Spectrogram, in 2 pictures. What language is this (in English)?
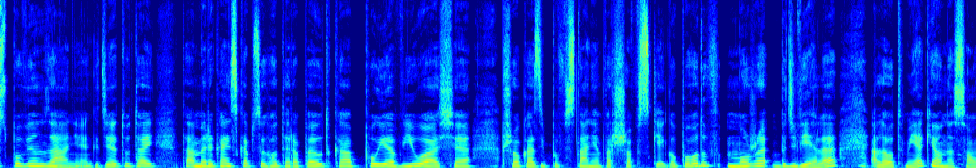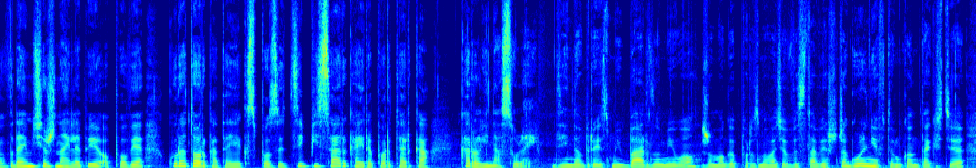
Polish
